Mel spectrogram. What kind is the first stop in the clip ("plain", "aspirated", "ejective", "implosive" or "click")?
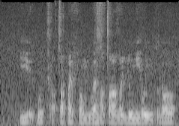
implosive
